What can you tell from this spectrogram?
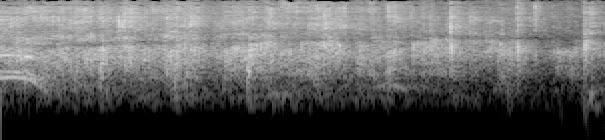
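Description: An audience applauds in a steady, dense wash of many hands clapping, with a few faint voices calling out at the start. The clapping holds even and fairly loud throughout.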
